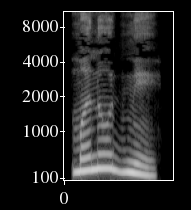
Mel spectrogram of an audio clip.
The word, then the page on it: ಮನೋಜ್ಞ: manōjña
